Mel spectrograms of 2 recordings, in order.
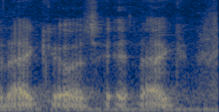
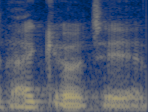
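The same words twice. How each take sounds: First: રાખ્યો છે whispered, fading away; whispered prayer echo. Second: Softly intoned રાખ્યો છે; echoed prayer line. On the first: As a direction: breathe the last words out as a whisper. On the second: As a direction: let the prayer settle quietly. Prayer ending, repeated. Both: Acted.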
